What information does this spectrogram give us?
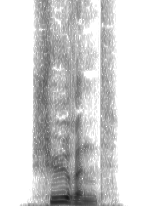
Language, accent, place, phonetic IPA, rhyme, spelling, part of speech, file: German, Germany, Berlin, [ˈʃyːʁənt], -yːʁənt, schürend, verb, De-schürend.ogg
- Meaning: present participle of schüren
